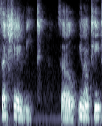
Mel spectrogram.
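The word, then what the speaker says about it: Seche Vite: of people pronounce it Sèche Vite, but if you look at the literature from the company, it says it doesn't use the accent on the E, and so it's pronounced Sèche Vite.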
